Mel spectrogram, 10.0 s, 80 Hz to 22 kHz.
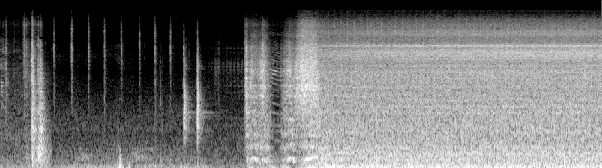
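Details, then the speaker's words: Chevy Suburban, 2WD with a 350 V8, fully warmed up after the intake leak holes were plugged with tinfoil. A few clicks, then it catches and settles into a steady, even idle rumble with no hunting; running a little better, smoking quite a bit. "A little better. Next up, go get some gas. She's fully warmed up."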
